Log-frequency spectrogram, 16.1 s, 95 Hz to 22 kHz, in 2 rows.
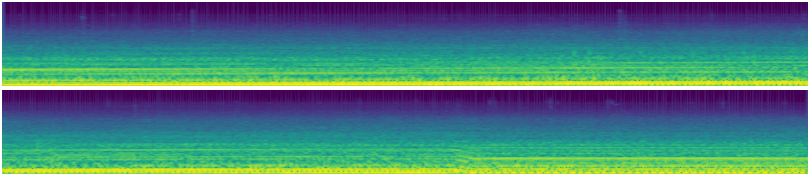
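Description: Cammed 2013 Chevrolet Silverado with a Stage 2 BTR cam and cat-deleted aftermarket exhaust accelerating hard under full throttle in a rolling pull from 75 mph, heard from inside the cab. The engine note climbs steadily and shifts abruptly about thirteen seconds in as the transmission changes gear.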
